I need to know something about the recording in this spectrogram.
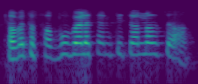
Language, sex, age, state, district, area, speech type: Odia, female, 60+, Odisha, Kandhamal, rural, conversation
